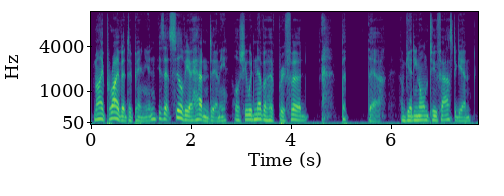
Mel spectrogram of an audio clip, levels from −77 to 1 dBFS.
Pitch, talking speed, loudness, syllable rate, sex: 130 Hz, 160 wpm, -19 LUFS, 5.6 syllables/s, male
